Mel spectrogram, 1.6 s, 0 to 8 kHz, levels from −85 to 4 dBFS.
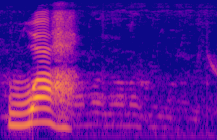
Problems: constant background noise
